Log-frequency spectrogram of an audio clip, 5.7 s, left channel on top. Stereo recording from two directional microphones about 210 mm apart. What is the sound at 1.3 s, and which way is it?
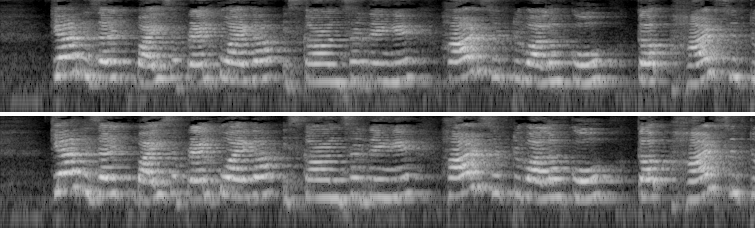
Speech, 20° left (ahead or behind).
